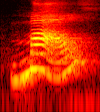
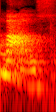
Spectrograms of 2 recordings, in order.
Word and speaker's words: mouth: Fur, bat, no boot, bat, tail, mouth, toes, no mouse. Because mouse is Mickey Mouse. This is mouth, con una Z al final.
